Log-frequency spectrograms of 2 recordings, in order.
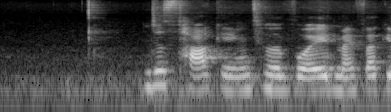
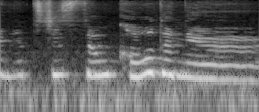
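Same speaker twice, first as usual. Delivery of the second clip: high, wailing fake cry voice. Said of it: "thought that was my real cry voice".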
